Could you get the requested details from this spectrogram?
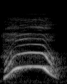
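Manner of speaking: startled shriek; ladies' frightened cry. A narrator's reading. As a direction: scream it in fright. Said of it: "cried the three ladies".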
